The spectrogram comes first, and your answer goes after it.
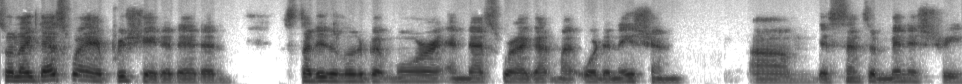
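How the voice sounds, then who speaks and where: A man talks fairly quickly in a medium pitch, his pitch varying in an ordinary way. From Florida Everglades, Miccosukee tribe. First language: Miccosukee. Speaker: minister and activist. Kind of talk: interview conversation.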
